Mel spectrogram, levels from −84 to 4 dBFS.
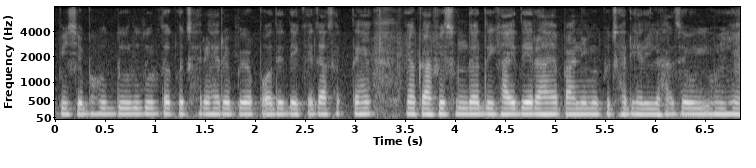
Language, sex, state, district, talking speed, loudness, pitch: Hindi, male, Maharashtra, Aurangabad, 235 wpm, -16 LUFS, 150 Hz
